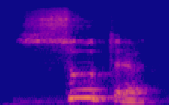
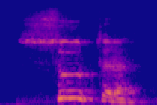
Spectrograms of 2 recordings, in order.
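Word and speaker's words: Sūtra: Agora, Sutra. Sutra. Ela é duplamente pesada. Ela é pesada porque o U é longo e ela é pesada porque ela é seguida de duas consoantes.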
